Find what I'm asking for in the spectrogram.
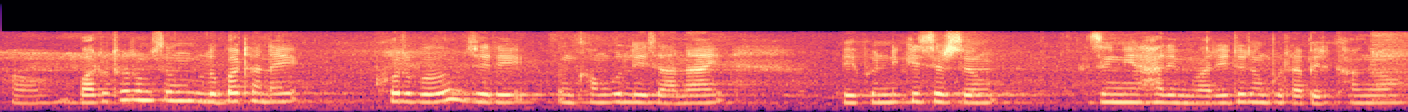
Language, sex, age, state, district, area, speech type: Bodo, female, 18-30, Assam, Baksa, rural, spontaneous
